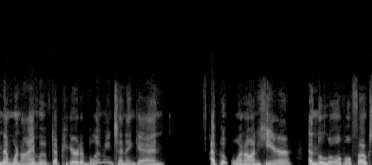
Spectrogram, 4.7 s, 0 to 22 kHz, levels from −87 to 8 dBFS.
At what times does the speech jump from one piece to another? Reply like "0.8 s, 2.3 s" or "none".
none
